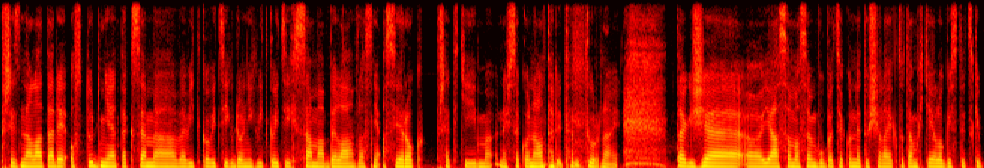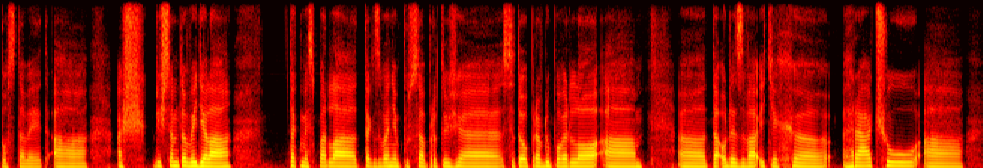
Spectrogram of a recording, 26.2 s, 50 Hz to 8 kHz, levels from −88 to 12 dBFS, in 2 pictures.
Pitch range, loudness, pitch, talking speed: 155-170 Hz, -20 LUFS, 160 Hz, 135 wpm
